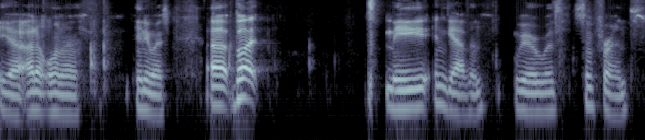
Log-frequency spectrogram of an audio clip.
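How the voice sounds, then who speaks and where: Speaking fairly slowly with long, frequent pauses, a man uses a fairly high pitch and ordinary pitch variation. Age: young (19). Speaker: podcast host. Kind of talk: casual chat. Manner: hesitant, many fillers.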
